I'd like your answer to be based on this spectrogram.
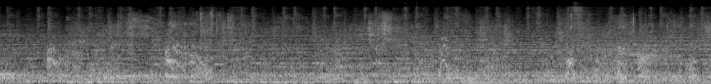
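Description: Cerberus, the hound of the underworld, barks, yelps and whimpers over constant crashes and thwacks as Hercules fights it bare-handed. The sound is a loud, dense, chaotic staged battle.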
